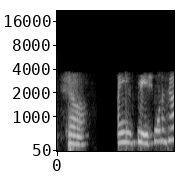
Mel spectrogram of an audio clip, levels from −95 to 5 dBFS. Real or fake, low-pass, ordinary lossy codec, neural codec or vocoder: fake; 3.6 kHz; MP3, 32 kbps; codec, 16 kHz, 4 kbps, X-Codec, HuBERT features, trained on balanced general audio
